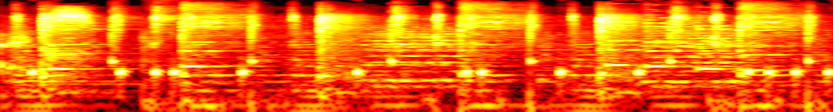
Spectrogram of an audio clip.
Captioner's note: popping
